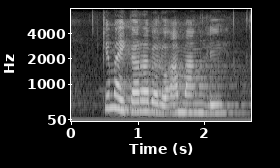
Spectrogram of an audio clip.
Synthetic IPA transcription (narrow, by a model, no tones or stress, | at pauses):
kʼɪmaikʼarabɛlɔamaŋ̩lɪ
